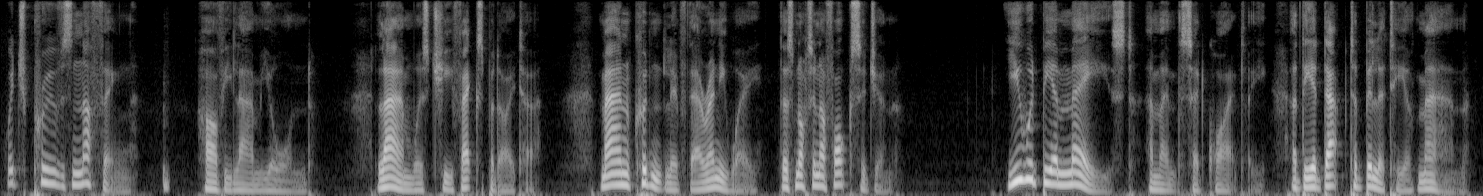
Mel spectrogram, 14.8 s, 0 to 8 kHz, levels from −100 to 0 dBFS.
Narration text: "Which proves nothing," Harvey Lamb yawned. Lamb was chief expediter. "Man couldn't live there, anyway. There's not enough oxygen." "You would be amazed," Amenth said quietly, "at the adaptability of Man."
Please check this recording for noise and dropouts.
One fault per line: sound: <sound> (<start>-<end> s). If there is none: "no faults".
sound: laugh (1.6-1.7 s)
